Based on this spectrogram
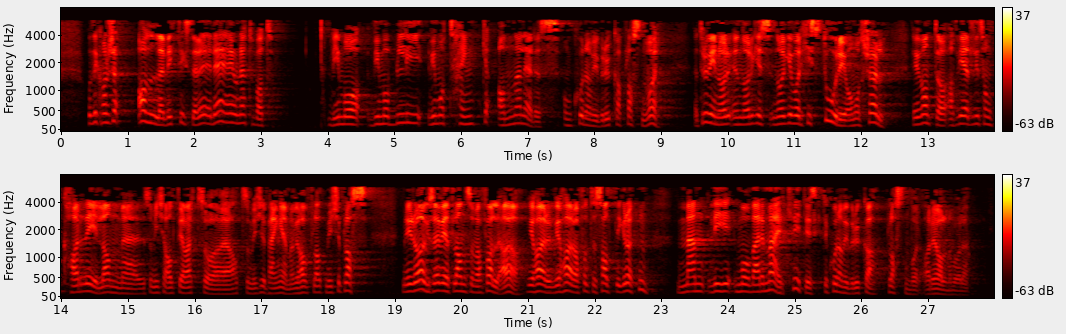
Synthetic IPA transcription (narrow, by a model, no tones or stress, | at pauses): ɔd̪ɛkʰɑnʂəɑlːəʋɪk̚t̪ɪkst̪əd̪ɛd̪ɛːɾjʊnɛt̪ːɔpɑt̪ | ʋɪmɔʋɪmɔbliːʋɪmɔt̪ʰɛŋkəɑnːəɭeːd̪əsɔmkʰʊɖɑnʋɪbɾʉːkəɾpʰlɑsːn̩ʋoːɾ | jæɪt̪ʰɾʉːʋɪnɔnɔɾɡəsnɔɾɡəʋoːɾhɪst̪uːɾɪəɔmɔsʂøːl | æɾʋɪʋɑnt̪ːɔʔɑt̪ʋɪæɾɛt̪lɪt̪ːsɔnt̪kʰɑɾəɪlɑnːmɛsɔmɪçːəhɑlt̪ɪhɑɾʋæɾt̪sɔhɑt̪ːsɔmʏçəpʰɛŋːəɾmɛnʋɪhɑɾʋæflɑlt̪mʏçəpʰlɑs | mɛnɪd̪ɑːɡsɔæɾʋɪɛt̪lɑnːsɔmʋæɾʈ̪fɑljɑːjɑːʋɪɦɑɾʋɪɦɑɾʋætfɑlt̪ʰɛsɑlt̪ɪɡɾøt̪n̩ | mɛnʋɪmɔʋæːɾəmæɪɾkʰɾiːt̪ɪskt̪ʰɪlkʰʊɖɑnʋɪbɾʉːkɑɾpʰlɑsənʋo̰ːɾɑ̰ɾɛɑːlənəʋo̰ːɾə̰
